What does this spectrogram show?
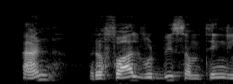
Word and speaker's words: Rafale: So if you would ask somebody who is French how to pronounce this, they would say Dassault. For them, this will be something like this, and Rafale would be something like this.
